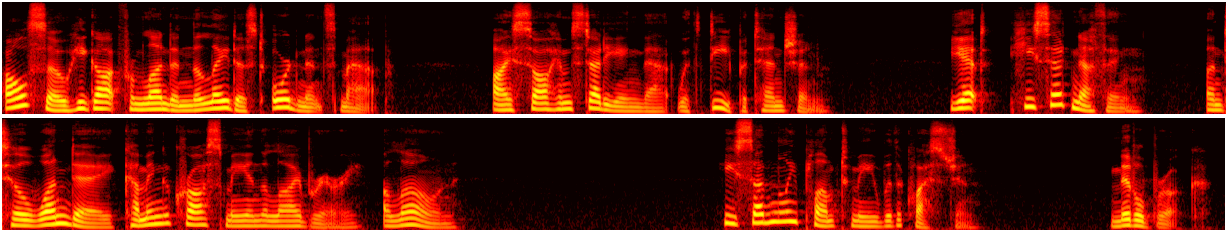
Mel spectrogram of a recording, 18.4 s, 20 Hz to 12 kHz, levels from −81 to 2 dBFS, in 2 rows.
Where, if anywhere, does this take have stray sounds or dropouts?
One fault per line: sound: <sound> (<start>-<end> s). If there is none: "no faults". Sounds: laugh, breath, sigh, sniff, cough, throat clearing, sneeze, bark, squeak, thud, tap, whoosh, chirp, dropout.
no faults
